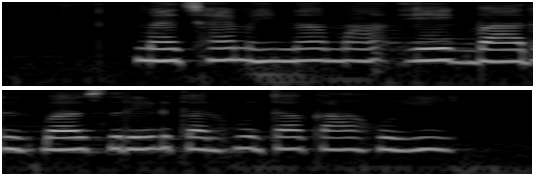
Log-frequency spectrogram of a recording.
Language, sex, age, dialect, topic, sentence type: Chhattisgarhi, female, 18-24, Western/Budati/Khatahi, banking, question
